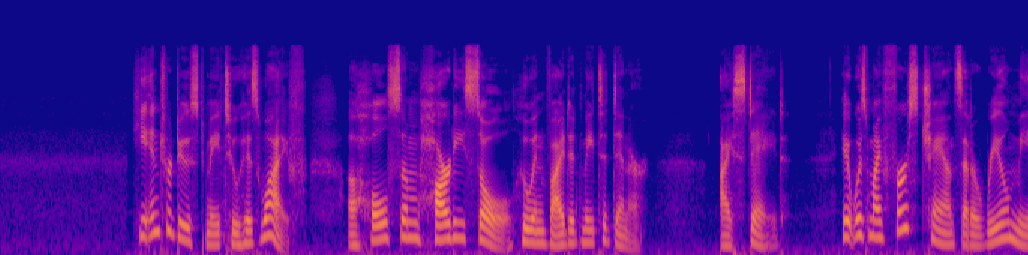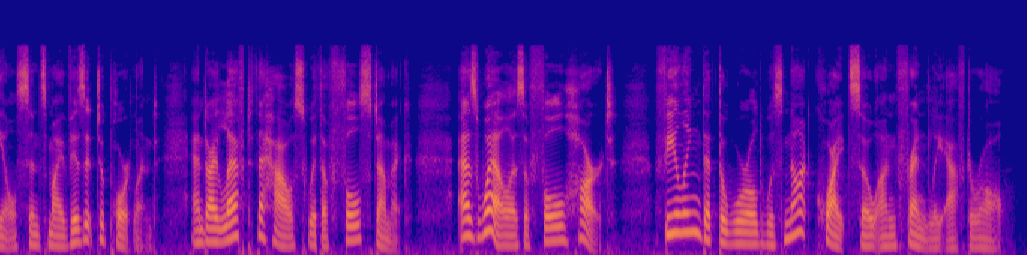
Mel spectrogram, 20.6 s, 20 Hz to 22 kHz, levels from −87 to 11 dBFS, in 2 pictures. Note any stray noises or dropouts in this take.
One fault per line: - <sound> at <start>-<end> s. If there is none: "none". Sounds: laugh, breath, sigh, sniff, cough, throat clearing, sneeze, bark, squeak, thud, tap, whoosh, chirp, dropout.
none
